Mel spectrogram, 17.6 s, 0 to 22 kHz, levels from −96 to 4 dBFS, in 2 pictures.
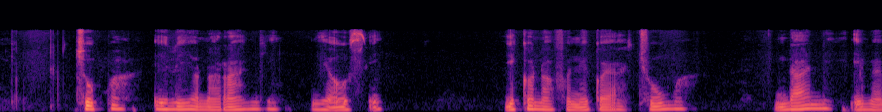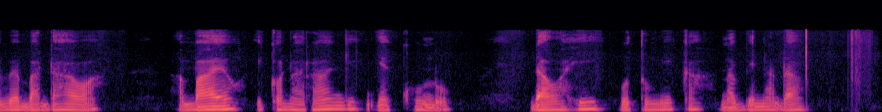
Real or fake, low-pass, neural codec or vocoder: real; 7.2 kHz; none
